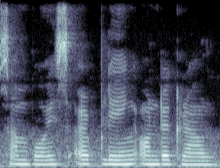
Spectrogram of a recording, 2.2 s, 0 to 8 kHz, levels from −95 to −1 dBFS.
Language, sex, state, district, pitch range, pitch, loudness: English, female, Assam, Kamrup Metropolitan, 195-205 Hz, 205 Hz, -14 LUFS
